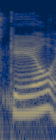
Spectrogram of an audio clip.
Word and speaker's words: Gail: It's Gail Ambrosius. – And how do you spell that? G-A? – G-A-I-L. – E-I-L.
